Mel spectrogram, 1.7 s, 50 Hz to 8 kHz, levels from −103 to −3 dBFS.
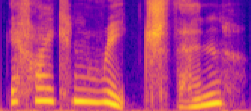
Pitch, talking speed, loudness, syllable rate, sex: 270 Hz, 180 wpm, -16 LUFS, 3.7 syllables/s, female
